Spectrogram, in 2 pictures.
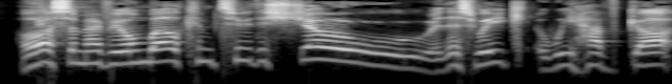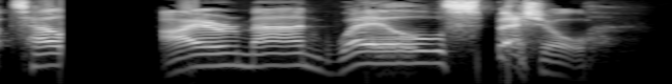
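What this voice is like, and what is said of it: Excited American wrestling announcer voice. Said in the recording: “I'm loving the excitement in your voice. ... talking like an American wrestling announcer”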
